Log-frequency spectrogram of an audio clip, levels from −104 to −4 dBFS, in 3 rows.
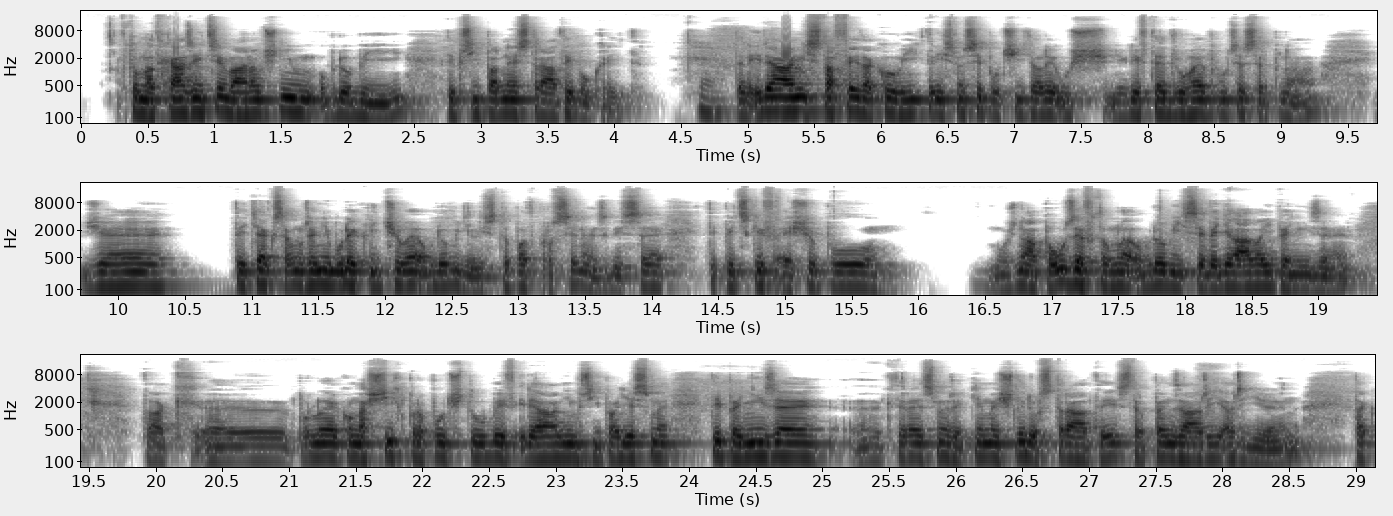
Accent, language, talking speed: native, Czech, 145 wpm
